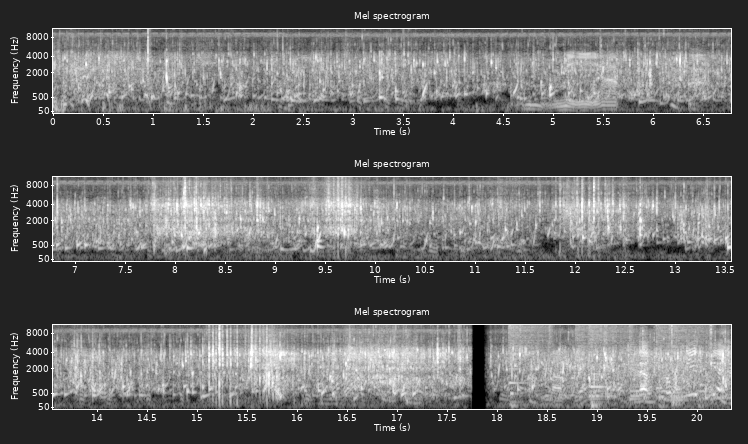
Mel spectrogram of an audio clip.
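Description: Water sloshing and trickling around a person wading chest-deep in a muddy waterway while handling a fish and a mesh bag, with faint voices.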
